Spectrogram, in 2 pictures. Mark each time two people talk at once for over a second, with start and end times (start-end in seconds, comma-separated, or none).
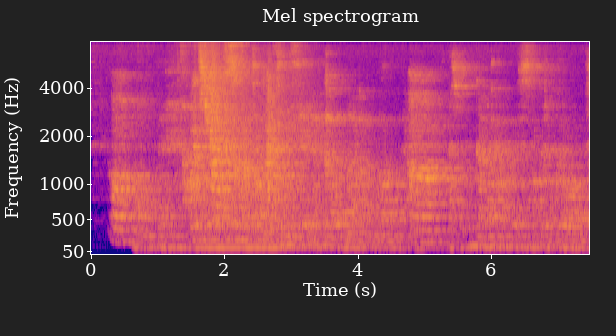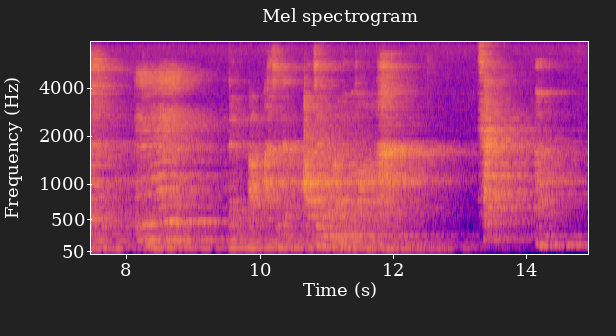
1.5-2.7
